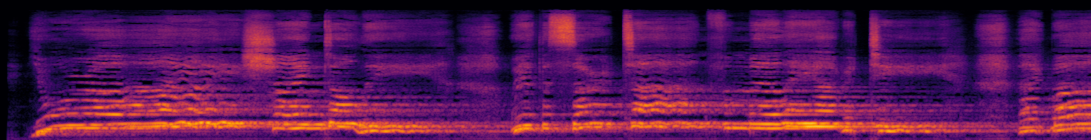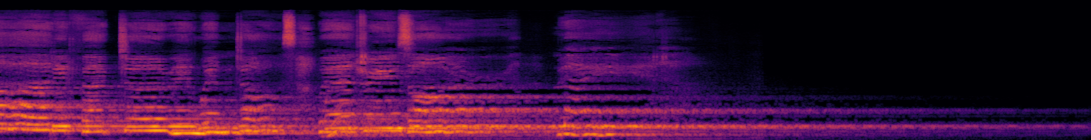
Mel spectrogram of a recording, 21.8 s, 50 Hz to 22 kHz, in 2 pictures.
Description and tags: "your eyes shine dully..." sung
Me singing in harmonized tracks "Your eyes shine dully, with a certain familiarity, like muddied factory windows where dreams are made". The clip preview might have squeaks, but the download is high quality and squeak free.
Recorded using Ardour with the UA4FX interface and the the t.bone sct 2000 mic.
You are welcome to use them in any project (music, video, art, interpretive dance, etc.). If you would like me to hear it as well, send me a link in a PM.
Original BPM is 100
a-cappella, female-vocal, katarina-rose, life-drags-by, vocal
